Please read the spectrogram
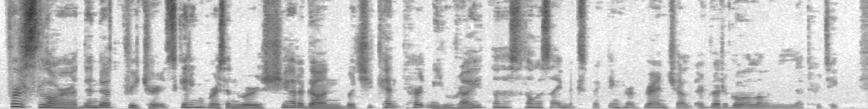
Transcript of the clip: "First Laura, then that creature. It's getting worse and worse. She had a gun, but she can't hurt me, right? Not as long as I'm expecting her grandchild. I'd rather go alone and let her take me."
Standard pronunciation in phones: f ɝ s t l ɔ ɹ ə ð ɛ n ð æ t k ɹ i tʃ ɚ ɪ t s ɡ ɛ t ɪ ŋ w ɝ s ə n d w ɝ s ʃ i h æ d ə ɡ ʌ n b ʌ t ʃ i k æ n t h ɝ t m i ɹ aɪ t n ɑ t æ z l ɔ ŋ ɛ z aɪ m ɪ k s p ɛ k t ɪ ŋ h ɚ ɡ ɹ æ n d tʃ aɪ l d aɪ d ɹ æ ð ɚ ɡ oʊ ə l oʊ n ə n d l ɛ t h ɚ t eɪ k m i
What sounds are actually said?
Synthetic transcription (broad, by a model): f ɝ s t l ɔ ɹ ə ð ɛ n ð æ t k ɹ i tʃ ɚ ɪ t s ɡ ɛ t ɪ ŋ w ɝ s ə n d w ɝ s ʃ i h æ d ə ɡ ʌ n b ʌ t ʃ i k æ n t h ɝ t m i ɹ aɪ t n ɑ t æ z l ɔ ŋ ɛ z aɪ m ɪ k s p ɛ k t ɪ ŋ h ɚ ɡ ɹ æ n d tʃ aɪ l d aɪ d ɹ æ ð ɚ ɡ oʊ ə l oʊ ə n l ɛ t h ɚ t eɪ k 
